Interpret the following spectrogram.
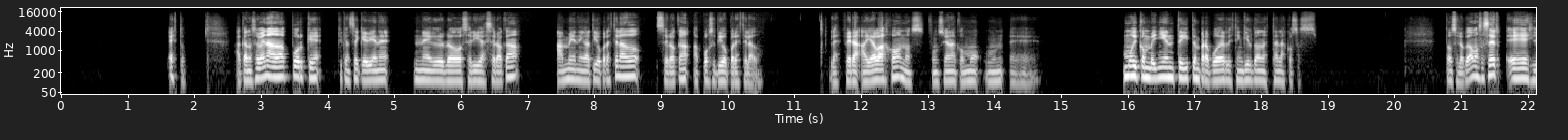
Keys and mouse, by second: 1.1 middle click, 2.0 shift+middle click, 10.6 middle click, 11.4 shift+middle click, 12.5 ctrl+middle click, 12.9 shift+middle click, 13.4 right click, 13.8 g, 18.1 shift+middle click, 18.6 ctrl+middle click, 19.0 middle click, 19.6 middle click, 19.8 shift+middle click, 20.3 ctrl+middle click, 20.6 shift+middle click, 21.0 ctrl+middle click, 21.8 shift+middle click.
